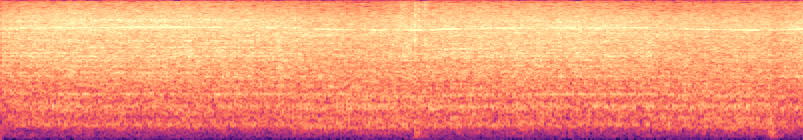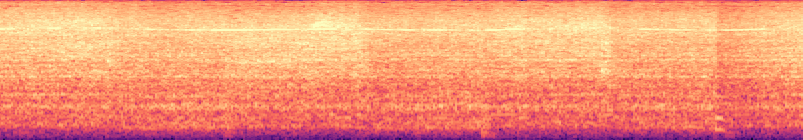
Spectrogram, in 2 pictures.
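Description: A cheap household vacuum cleaner runs steadily and loudly throughout, its broadband whine and roar cleaning a floor mat with no talk over it.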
